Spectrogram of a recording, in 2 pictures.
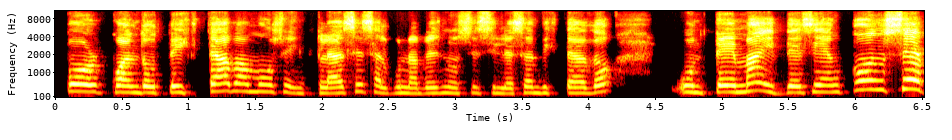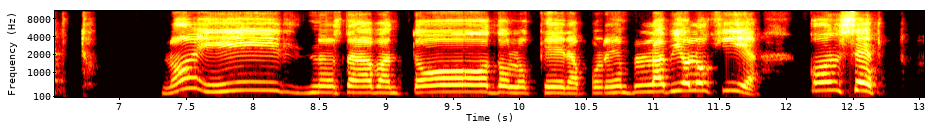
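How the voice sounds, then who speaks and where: A woman teaching a class, explaining slowly and warmly addressing her students as young ones. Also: a little high, no echo, studio quality. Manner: slow, explanatory, calls students "jovencitos". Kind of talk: online class lecture.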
